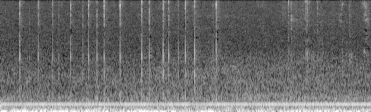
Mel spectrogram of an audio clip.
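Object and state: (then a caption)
Small glass bottle of paper scrolls. A small clear bottle, glass or possibly plastic, with a stopper and a tag and filled with rolled colorful paper scrolls, is tapped and shaken by fingers with long painted nails. Quick, bright clicks and light rattles sound as the scrolls shift inside, over a steady low hum.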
